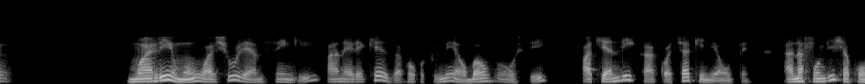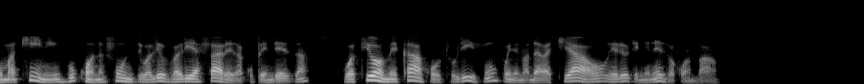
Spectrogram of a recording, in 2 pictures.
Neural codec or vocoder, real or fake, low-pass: codec, 16 kHz, about 1 kbps, DyCAST, with the encoder's durations; fake; 3.6 kHz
